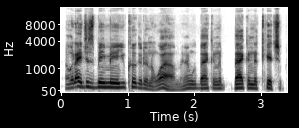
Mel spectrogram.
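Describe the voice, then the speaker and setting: A man's voice: mid-range voice, animated, very fast, warm tone, no room sound, studio quality. An American man hosting a podcast, bantering casually in slangy, informal talk with swearing. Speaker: podcast host. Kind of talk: casual banter and chat between friends.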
